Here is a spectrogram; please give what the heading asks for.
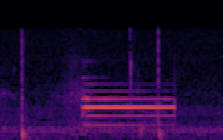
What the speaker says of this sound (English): and then the bell goes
